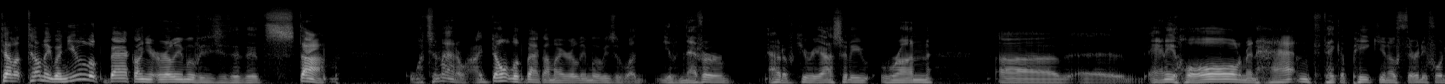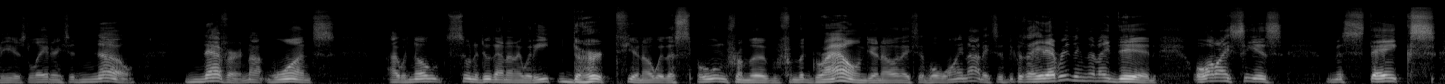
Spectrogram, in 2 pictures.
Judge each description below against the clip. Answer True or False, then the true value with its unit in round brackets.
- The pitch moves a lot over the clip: False (4.7 semitones)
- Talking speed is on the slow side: False (205 wpm)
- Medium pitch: False (110 Hz)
